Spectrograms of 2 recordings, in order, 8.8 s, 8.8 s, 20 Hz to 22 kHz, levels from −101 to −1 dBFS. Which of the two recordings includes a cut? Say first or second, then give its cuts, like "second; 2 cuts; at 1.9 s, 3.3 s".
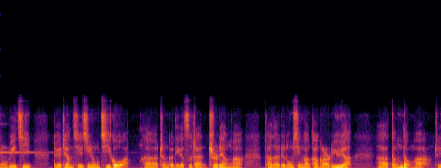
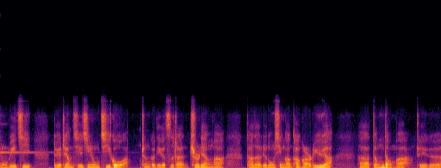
second; 1 cut; at 2.8 s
